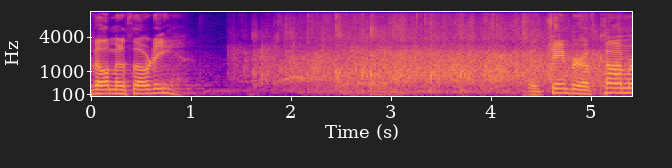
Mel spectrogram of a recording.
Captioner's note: clapping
